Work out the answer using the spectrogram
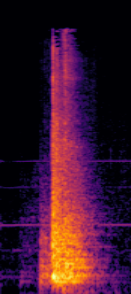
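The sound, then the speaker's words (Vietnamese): A door slammed shut as someone runs inside: one heavy, loud thud with a short rumbling decay that fades over about a second. “đoạn chạy vào trong đóng ập cửa lại.”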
